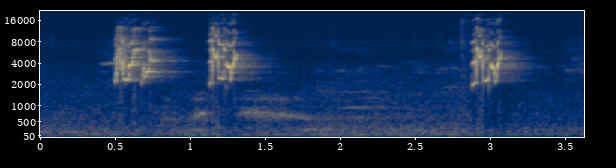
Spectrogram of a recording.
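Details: Lovebird ngekek song used as a lure for other lovebirds: two harsh screechy chatter bursts close together, a pause, then a third, over a low murmur.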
